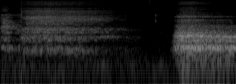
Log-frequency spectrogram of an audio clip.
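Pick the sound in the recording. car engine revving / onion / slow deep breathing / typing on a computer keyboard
slow deep breathing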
